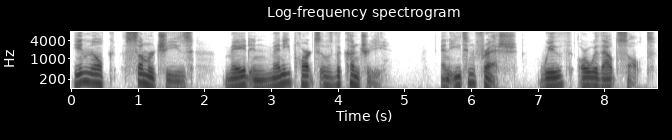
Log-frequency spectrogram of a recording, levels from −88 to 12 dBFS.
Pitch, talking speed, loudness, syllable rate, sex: 110 Hz, 125 wpm, -19 LUFS, 3.4 syllables/s, male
